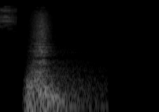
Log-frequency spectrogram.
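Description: A whoosh sound effect, about a third of a second in, sweeping down in pitch over about a second and a quarter and then cutting off suddenly.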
